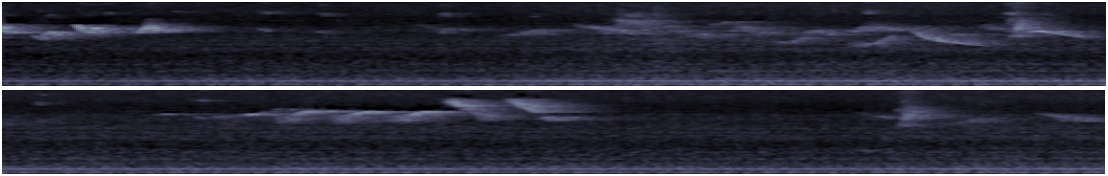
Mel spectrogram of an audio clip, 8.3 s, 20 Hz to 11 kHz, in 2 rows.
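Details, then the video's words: Caged ultramarine grosbeak of the metralha song style, offspring of mutation parents, sung to warm birds up for tournaments: rapid warbled, sliding phrases in quick bursts, mid to high pitched, over a steady low electrical hum. "ESQUENTE seu AZULÃO em 5 MINUTOS"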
